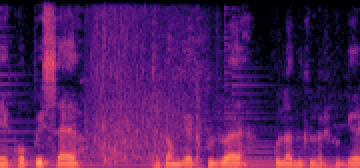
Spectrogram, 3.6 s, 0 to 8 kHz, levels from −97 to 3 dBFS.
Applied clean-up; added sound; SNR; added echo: none; Ocean + Guitar; 17 dB; none.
